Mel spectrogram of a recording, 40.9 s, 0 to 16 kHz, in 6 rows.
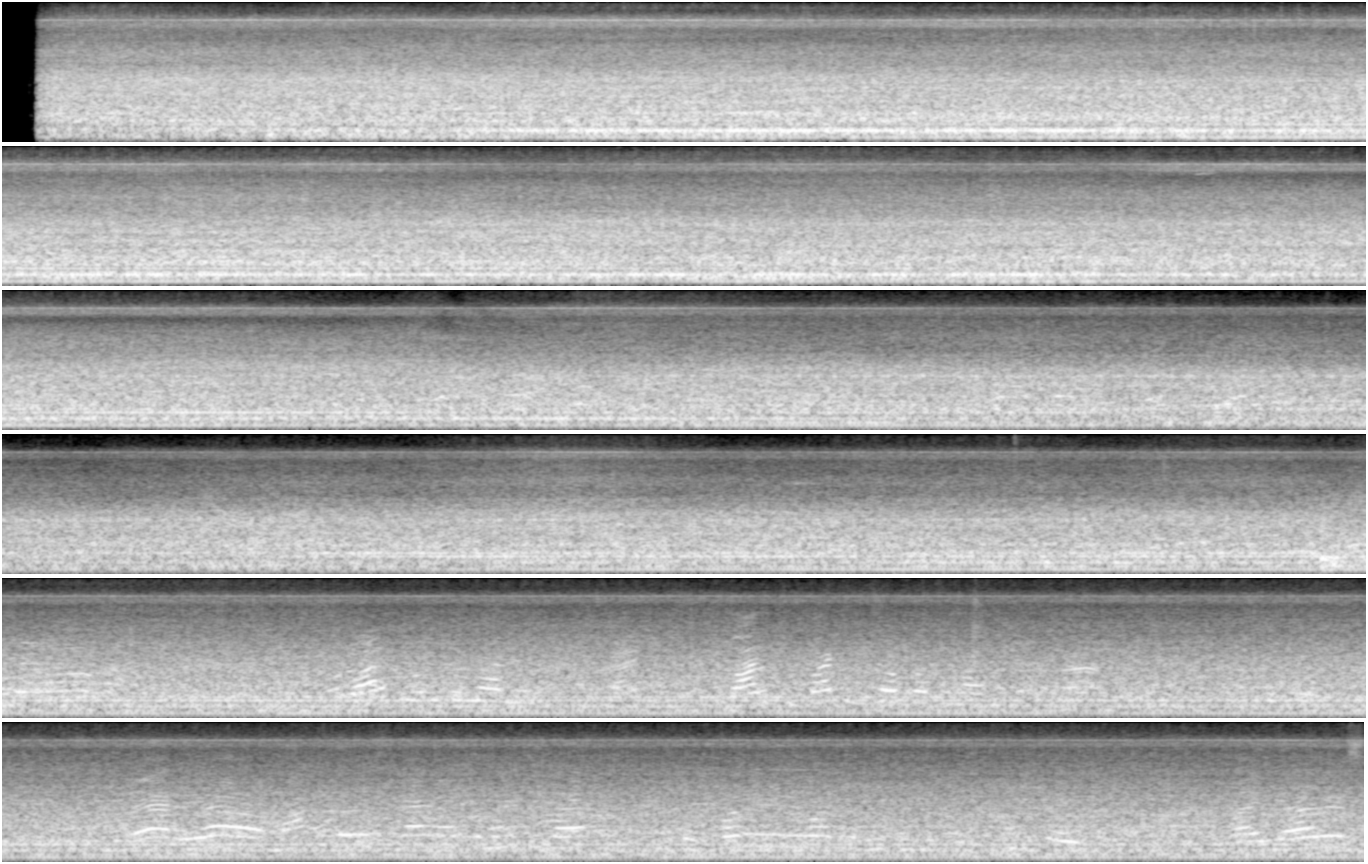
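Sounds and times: engine running steadily: 0.1s - 40.9s.

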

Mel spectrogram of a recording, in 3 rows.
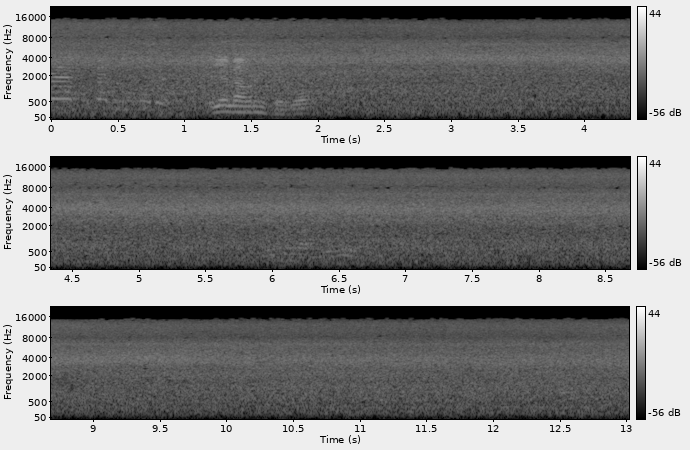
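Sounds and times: river water rushing through gates: 0.0s - 13.0s.

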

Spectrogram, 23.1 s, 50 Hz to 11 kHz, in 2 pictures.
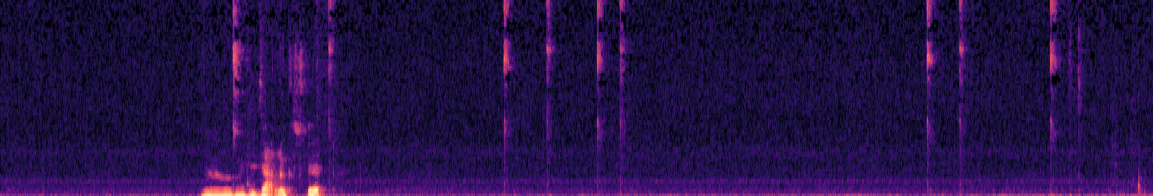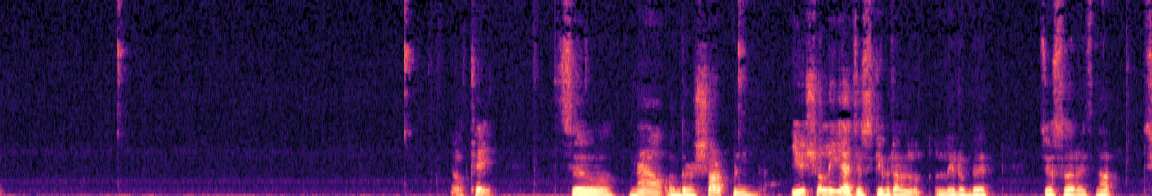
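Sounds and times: computer mouse clicking: 5.0s - 6.4s, 9.2s - 9.8s, 10.4s - 11.6s.

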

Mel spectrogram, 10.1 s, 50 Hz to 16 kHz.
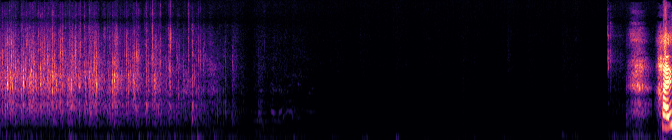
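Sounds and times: audience applauding: 0.0s - 3.6s.

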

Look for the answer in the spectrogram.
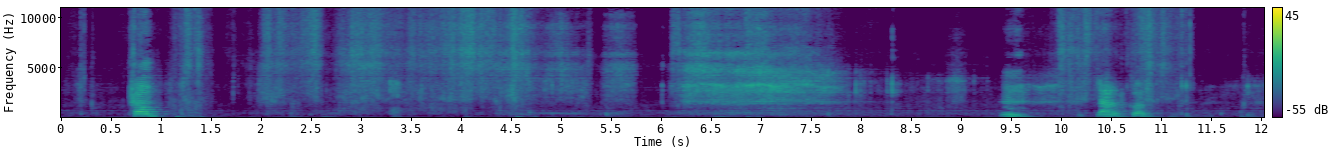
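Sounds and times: quiet chewing: 4.7s - 10.3s.

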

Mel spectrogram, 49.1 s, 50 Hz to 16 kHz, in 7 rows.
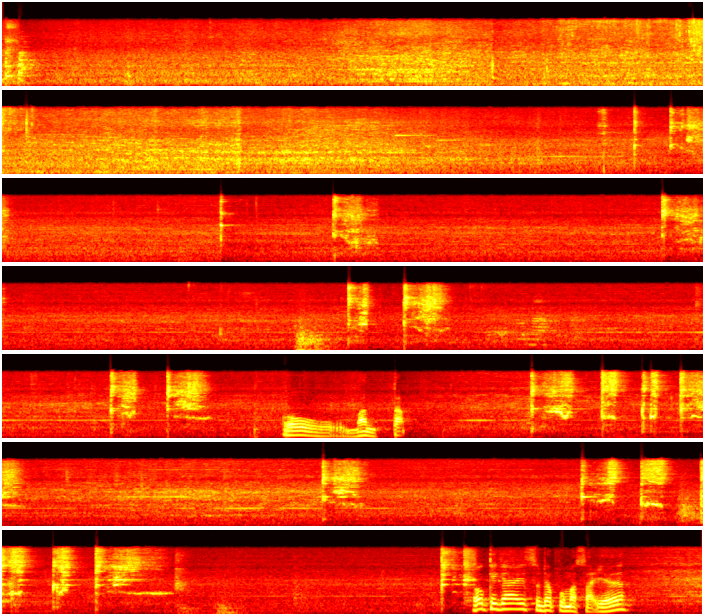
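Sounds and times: spatula stirring food in a wok: 20.6s - 21.2s.

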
